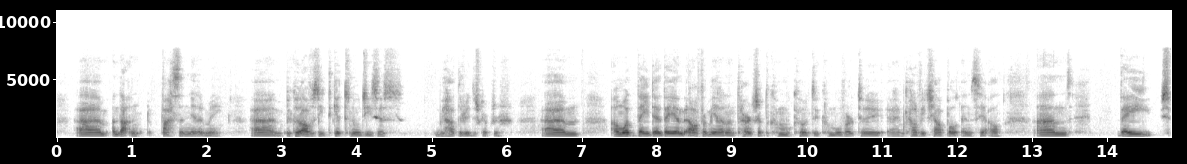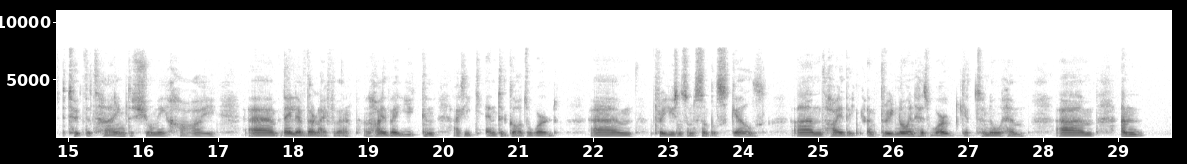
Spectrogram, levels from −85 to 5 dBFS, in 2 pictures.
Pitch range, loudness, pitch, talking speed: 105-120 Hz, -34 LUFS, 110 Hz, 175 wpm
